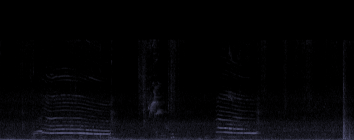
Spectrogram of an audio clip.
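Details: Mother cat guarding her kittens against a white cat lets out two prolonged wailing meows, each holding a steady tone before trailing off, with a low hum and a brief knock near the end.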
